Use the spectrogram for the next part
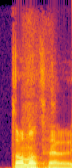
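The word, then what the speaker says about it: Donatell: Ed, wie wird er ausgesprochen? Donatel? Donatel, ja. Donatel?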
